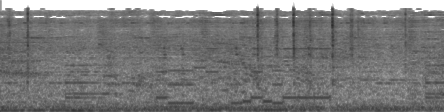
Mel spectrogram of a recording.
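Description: Casino floor sound: a steady low hum with short electronic slot-machine jingle tones, and sharp clicks as a three-reel slot machine's reels spin and stop.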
